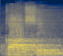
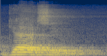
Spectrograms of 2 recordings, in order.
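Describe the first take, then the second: First: The name starts with a deep throat q sound. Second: The name starts with a hard g sound. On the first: This is the original form of the name. "Jasim itu aslinya adalah Qasim" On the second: This is the Yemeni dialect form of the name. "Jasim itu adalah dialek orang Yaman. Jadi orang Yaman kalau baca qaf itu ga"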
